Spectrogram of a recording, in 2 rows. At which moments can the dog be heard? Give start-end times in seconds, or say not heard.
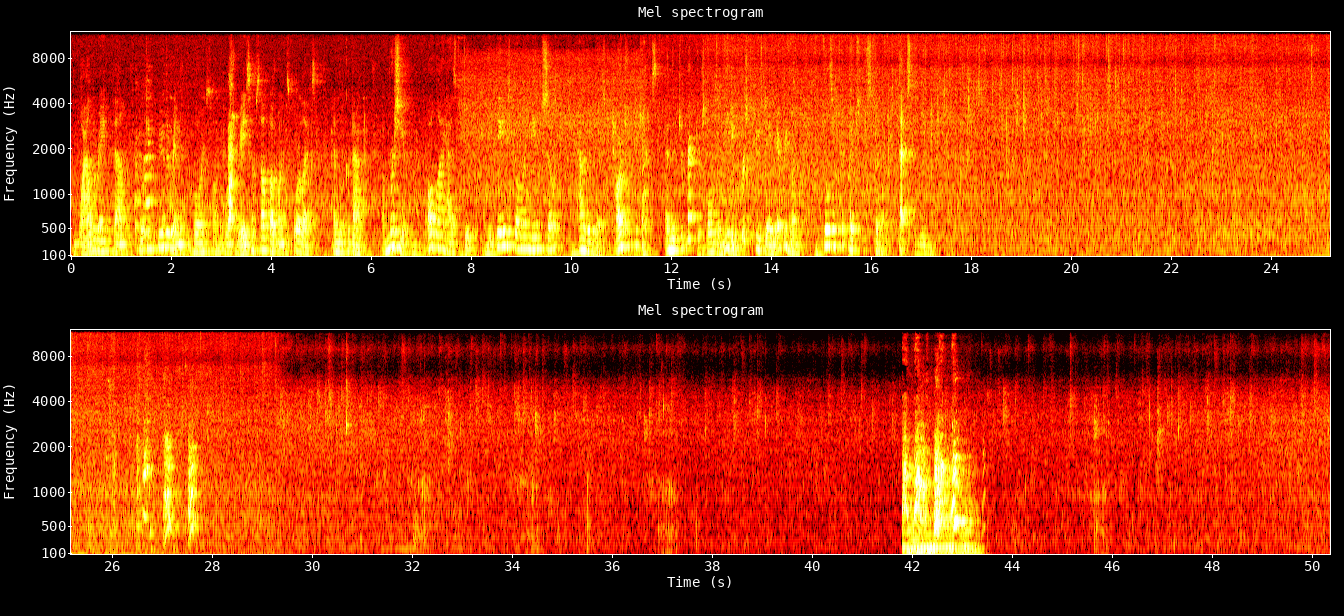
1.2-3.7, 25.5-27.8, 41.8-43.5.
